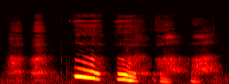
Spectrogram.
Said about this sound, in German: Sie gähnt ganz lange.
